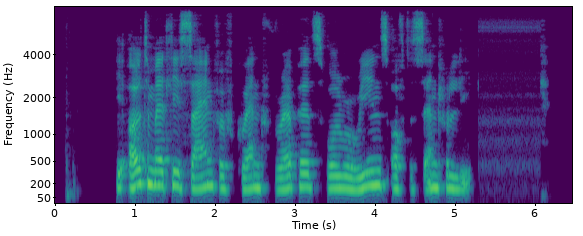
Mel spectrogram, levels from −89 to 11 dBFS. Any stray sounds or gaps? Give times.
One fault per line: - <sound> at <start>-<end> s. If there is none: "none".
none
